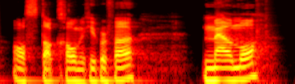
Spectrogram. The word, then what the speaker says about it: Malmö: Malmö. I think that's the way you pronounce it. No, it's Malmö.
